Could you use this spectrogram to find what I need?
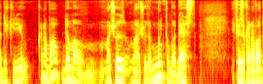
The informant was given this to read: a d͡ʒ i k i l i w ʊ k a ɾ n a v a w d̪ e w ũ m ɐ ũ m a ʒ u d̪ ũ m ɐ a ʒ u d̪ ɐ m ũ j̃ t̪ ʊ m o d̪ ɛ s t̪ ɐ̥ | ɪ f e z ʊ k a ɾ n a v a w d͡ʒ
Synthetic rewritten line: a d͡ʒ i k i ɾ i w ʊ k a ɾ n a v a w d̪ e w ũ m ɐ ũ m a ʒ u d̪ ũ m ɐ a ʒ u d̪ ɐ m ũ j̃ t̪ ʊ m o d̪ ɛ s t̪ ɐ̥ | ɪ f e z ʊ k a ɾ n a v a w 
